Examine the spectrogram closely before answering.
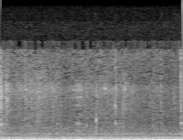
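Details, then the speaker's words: Honda Civic after replacing drop links (stabiliser links) that caused knocking: low road rumble driving hard over a hump, no knocking or clunking; steering sharper and tighter. "and then the drive is nice and smooth no knocking whatsoever and the steering feels a lot more sharper and tighter"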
